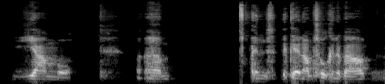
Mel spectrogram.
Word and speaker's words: llamo: Other key thing to look out for, the double L in Spanish, which is a bit like a Y sound. Me llamo, llamo.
